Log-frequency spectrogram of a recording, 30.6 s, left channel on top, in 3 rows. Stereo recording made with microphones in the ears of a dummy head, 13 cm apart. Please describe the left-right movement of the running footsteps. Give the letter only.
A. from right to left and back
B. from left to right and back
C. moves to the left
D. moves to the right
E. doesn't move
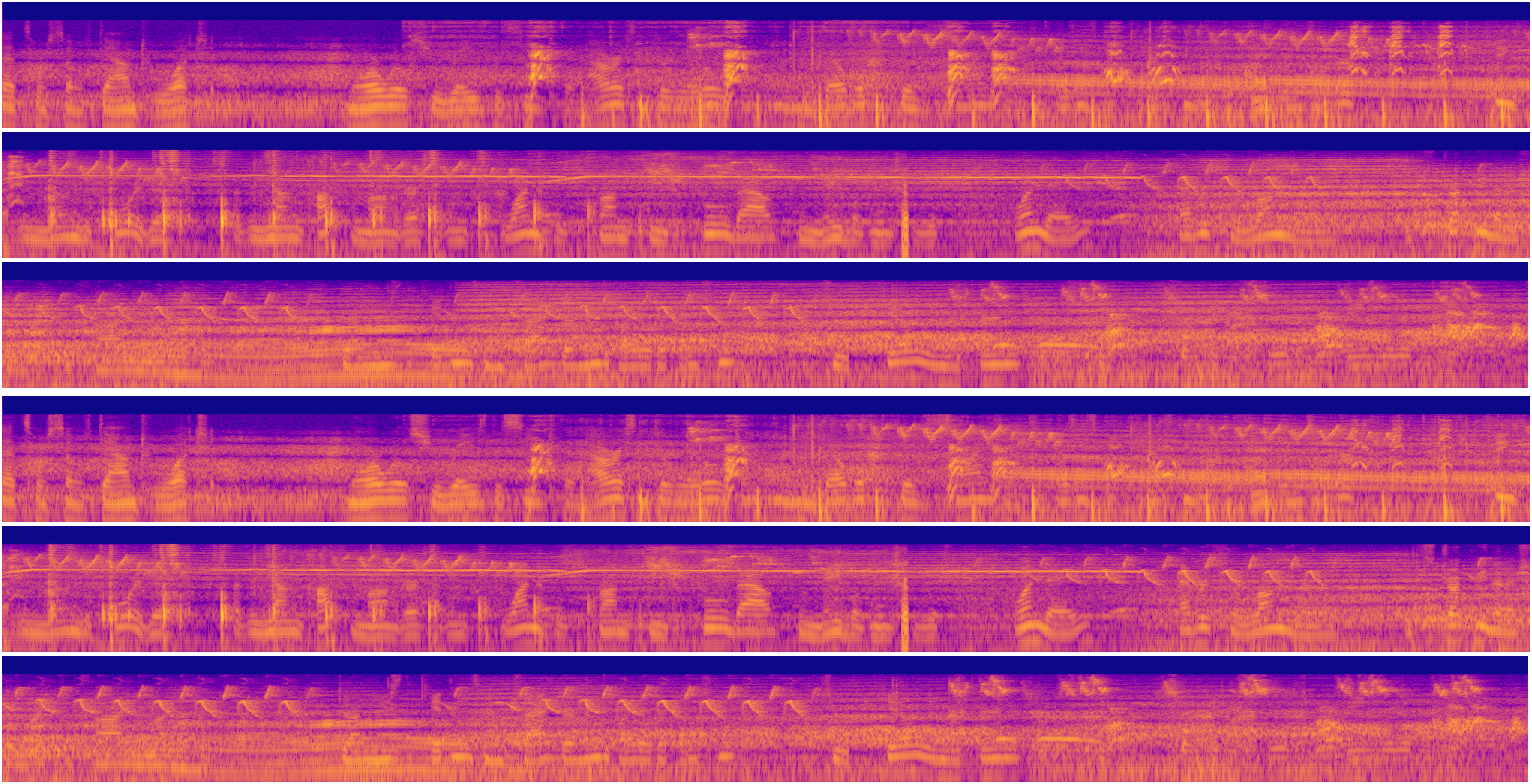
C.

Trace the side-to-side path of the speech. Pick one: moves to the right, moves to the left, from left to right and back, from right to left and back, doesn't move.
moves to the left.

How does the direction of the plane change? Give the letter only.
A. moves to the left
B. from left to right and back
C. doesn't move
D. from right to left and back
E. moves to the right
A.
